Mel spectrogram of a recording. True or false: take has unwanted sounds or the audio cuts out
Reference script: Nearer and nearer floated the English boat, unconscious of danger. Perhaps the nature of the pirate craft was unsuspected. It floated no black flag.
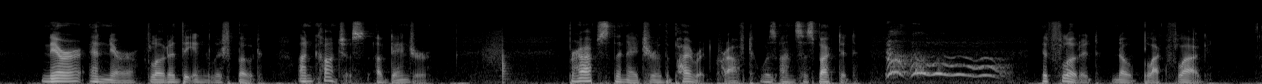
true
